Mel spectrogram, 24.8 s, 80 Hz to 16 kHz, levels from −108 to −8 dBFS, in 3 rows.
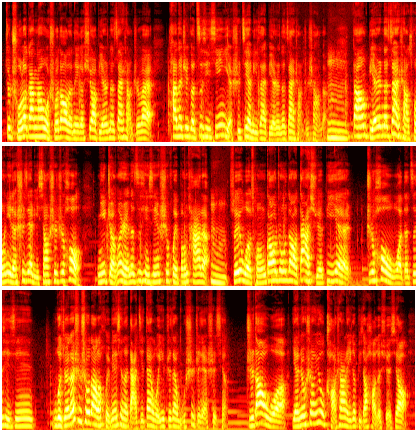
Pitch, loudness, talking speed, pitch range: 200 Hz, -20 LUFS, 315 characters per minute, 180-230 Hz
